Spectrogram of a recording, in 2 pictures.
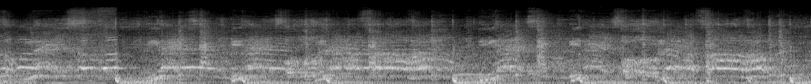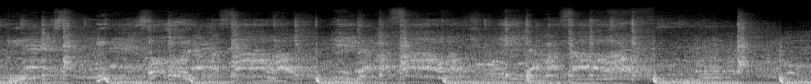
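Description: Hip hop track played loud through a live PA with a heavy, regular bass beat, and a crowd shouting and cheering over it.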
